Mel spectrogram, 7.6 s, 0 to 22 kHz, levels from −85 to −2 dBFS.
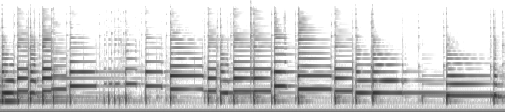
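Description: From 1.41 to 7.47 s, faint clock slip clicks recur roughly every 1.5 s, likely single-sample slips between unsynced clocks, each a thin vertical spectrogram line.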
